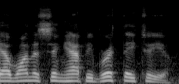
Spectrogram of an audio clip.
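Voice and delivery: ordinary delivery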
